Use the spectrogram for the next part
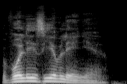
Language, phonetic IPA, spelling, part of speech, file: Russian, [vəlʲɪɪzjɪˈvlʲenʲɪjə], волеизъявления, noun, Ru-волеизъявления.ogg
- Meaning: inflection of волеизъявле́ние (voleizʺjavlénije): 1. genitive singular 2. nominative/accusative plural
